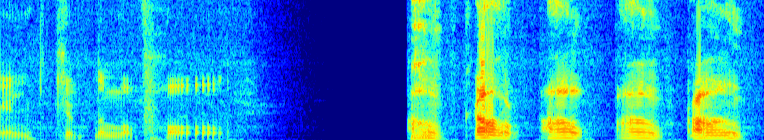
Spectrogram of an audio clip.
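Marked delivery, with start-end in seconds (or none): 2.0-3.7 high squealing cries, very loud; shrieking trucks in a panic; screaming trucks. A narrator's reading. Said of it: "screamed the trucks".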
